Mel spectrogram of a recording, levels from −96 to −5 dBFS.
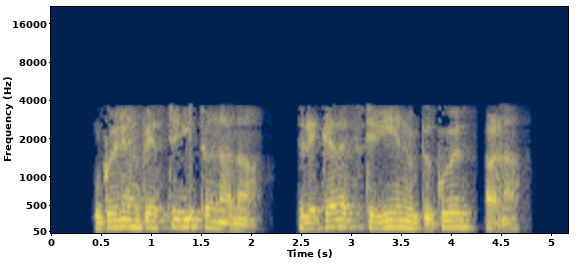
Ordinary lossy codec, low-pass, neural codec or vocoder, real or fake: AAC, 16 kbps; 3.6 kHz; codec, 16 kHz, 4 kbps, X-Codec, WavLM features, trained on Multilingual LibriSpeech; fake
